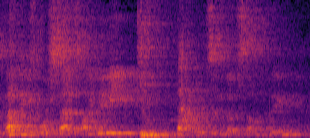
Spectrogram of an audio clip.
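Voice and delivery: ordinary talk, nothing marked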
